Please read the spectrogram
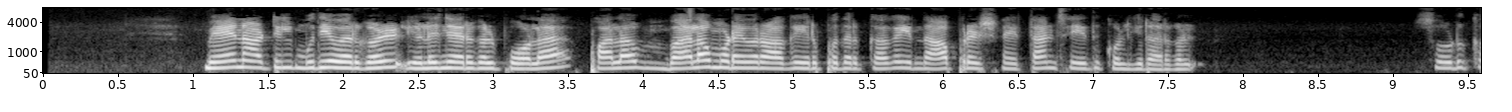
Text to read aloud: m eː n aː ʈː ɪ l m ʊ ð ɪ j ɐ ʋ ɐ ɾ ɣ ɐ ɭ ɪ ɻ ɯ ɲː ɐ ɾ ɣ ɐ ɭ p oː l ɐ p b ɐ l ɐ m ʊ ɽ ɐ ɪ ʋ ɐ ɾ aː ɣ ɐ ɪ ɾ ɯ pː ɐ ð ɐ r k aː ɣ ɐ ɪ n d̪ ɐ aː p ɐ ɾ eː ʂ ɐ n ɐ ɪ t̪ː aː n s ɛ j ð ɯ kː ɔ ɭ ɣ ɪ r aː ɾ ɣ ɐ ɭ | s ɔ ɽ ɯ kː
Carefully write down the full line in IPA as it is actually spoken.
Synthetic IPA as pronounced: m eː n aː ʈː ɪ l m ʊ ð ɪ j ɐ ʋ ɐ ɾ ɣ ɐ ɭ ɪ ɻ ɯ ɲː ɐ ɾ ɣ ɐ ɭ p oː l ɐ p b ɐ l ɐ m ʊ ɽ ɐ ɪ ʋ ɐ ɾ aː ɣ ɐ ɪ ɾ ɯ pː ɐ ð ɐ r k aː ɣ ɐ ɪ n d̪ ɐ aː p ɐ ɾ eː ʂ ɐ n ɐ ɪ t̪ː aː n s ɛ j ð ɯ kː ɔ ɭ ɣ ɪ r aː ɾ ɣ ɐ ɭ | s ɔ ɽ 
